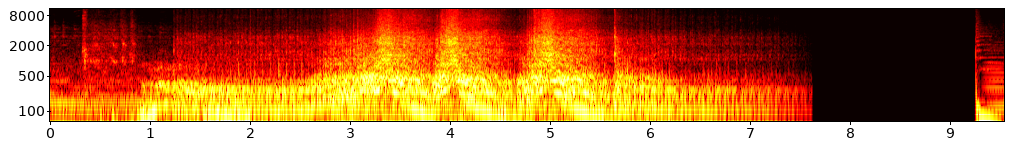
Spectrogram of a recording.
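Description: Motorcycle engine sound effect: a steady idle, then revving with several falling-pitch pass-bys that are loudest midway, fading out about two seconds before the end.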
